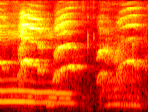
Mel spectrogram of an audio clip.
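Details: Shiba Inu puppies in a puppy room, growing livelier: a drawn-out whine gliding downward, followed by a second rising then falling whimper, with a person calling softly nearby.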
